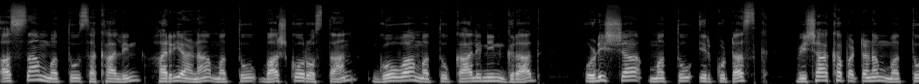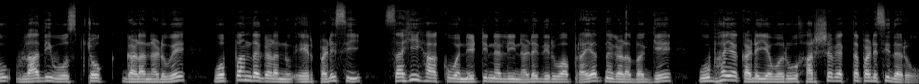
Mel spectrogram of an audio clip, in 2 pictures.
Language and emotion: Kannada, neutral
